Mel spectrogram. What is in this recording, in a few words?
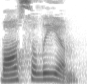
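"mausoleum", English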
